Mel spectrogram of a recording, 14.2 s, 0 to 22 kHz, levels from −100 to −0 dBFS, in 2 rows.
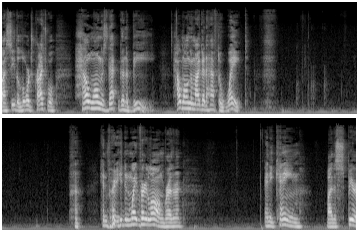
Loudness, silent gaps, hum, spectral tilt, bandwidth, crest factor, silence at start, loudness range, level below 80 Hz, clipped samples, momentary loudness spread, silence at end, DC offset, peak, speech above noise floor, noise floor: -22 LUFS; none; none; -5.5 dB/octave; 16 kHz; 20 dB; 0 s; 10 LU; -54 dBFS; under 0.1%; 14 LU; 0 s; under 0.1%; -4 dBFS; 31 dB; -53 dBFS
